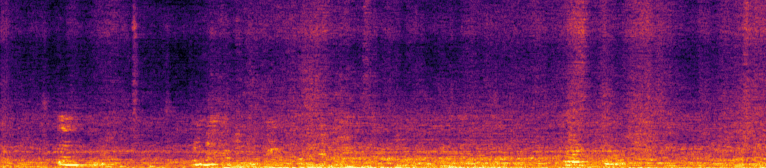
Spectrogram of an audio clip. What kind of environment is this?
elevator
